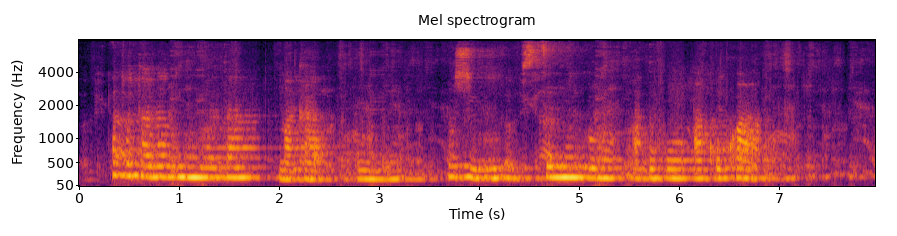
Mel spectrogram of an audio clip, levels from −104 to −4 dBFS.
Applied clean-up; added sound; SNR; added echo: neural separator model SepFormer DNS4.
